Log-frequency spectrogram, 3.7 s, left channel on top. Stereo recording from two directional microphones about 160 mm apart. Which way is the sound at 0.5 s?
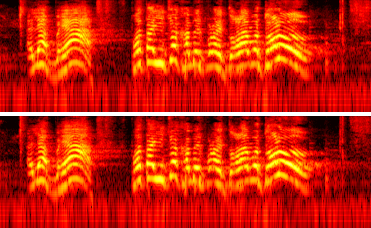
10° right (ahead or behind).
